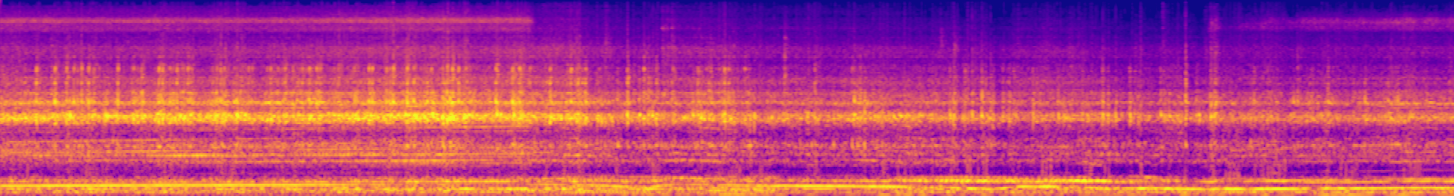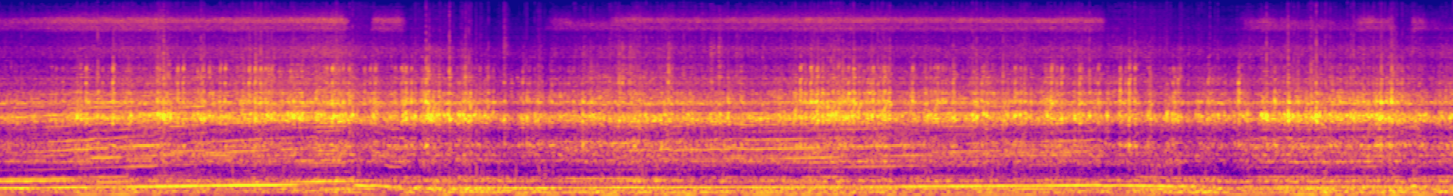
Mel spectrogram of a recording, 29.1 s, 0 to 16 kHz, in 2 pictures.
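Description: Peugeot 205 GTi race car's engine heard from inside the stripped cabin, driven hard on track. The engine note climbs steadily and drops sharply several times, as with gear changes or lifting off, over constant road and wind rumble.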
